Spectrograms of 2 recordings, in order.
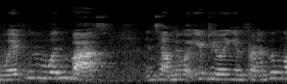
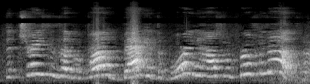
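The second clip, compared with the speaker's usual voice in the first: sharp scolding; 10 semitones higher, 10 dB louder than usual. Acted. Rachel scolding Mason.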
